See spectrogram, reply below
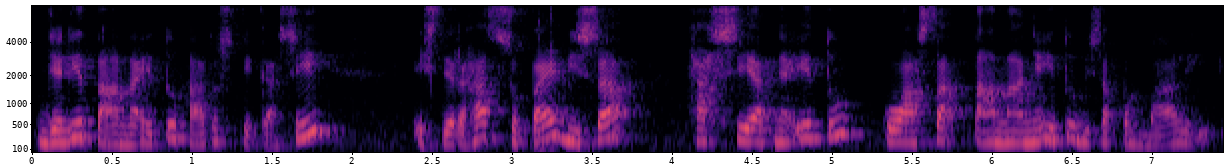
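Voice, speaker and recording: A woman preaching a sermon at a church women's fellowship, telling a story and acting out the characters' cries in a higher voice. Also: normal speed. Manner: lively storytelling, acts out the characters' cries with raised pitch. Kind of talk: bilingual sermon with illustrative story. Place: church meeting room.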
